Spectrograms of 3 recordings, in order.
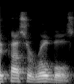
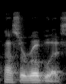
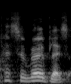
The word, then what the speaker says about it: Paso Robles: The locals say Paso Robles, not Paso Robles. So, I do speak Spanish, and it took me years to learn to mispronounce it correctly. – Can you say it again? So, you know, I get it wrong. – Paso Robles. So it Paso rhymes Robles. With like nobles.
